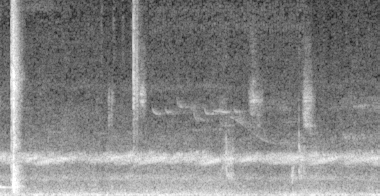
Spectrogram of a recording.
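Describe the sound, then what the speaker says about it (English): Small frogs croak in an odd, uneven rhythmic beat, a steady chorus with a few sharper calls standing out, close and alone with no talk. "You hear the croaking of the little frogs in this, I want to say, like, odd rhythmic beat."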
